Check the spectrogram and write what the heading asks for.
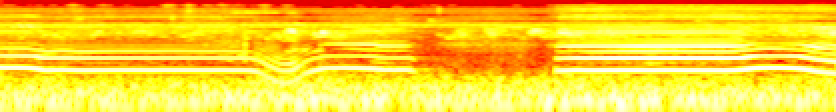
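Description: A person humming a slow tune in long held notes, the pitch sliding down and back up, with a short break about two seconds in.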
